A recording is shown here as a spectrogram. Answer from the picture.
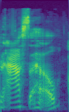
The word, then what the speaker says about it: Asahel: Okay, so it is Asahel. It's better than Asahel. Asahel, that's better. Okay, so Asahel.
